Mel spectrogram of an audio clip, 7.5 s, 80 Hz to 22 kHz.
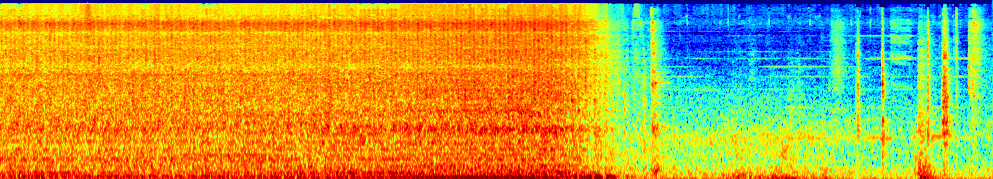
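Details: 56-plate Nissan Pathfinder 4.0 V6 misfiring at idle: a lumpy, uneven beat for a few seconds, then shut off; plan is to check coil packs, change the faulty coil, fit a lambda sensor and service it.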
